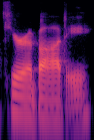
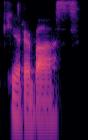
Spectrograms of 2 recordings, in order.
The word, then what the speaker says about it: Kiribati: week that's looks like it would be called kiribati but it's pronounced kiribati this is seychelles and here we are in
